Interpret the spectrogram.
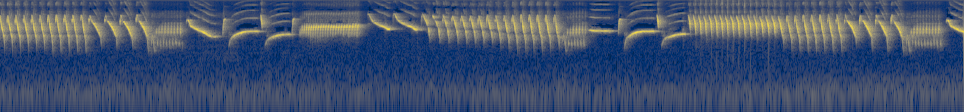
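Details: Canary song played so a reluctant canary sings: varied phrases of fast rolling trills alternating with downslurred and upswept whistles and brief steady tones, continuous and loud.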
